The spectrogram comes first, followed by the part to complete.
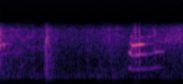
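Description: A house cat calling twice: a brief rising chirp at the start and a short meow near the end.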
